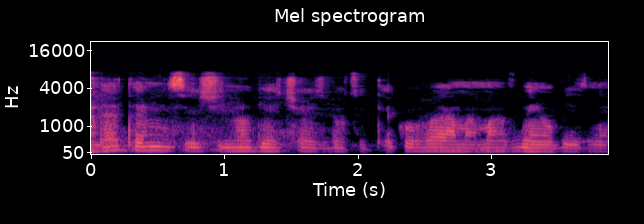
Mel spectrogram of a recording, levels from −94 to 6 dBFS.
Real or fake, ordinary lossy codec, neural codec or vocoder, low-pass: real; none; none; none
